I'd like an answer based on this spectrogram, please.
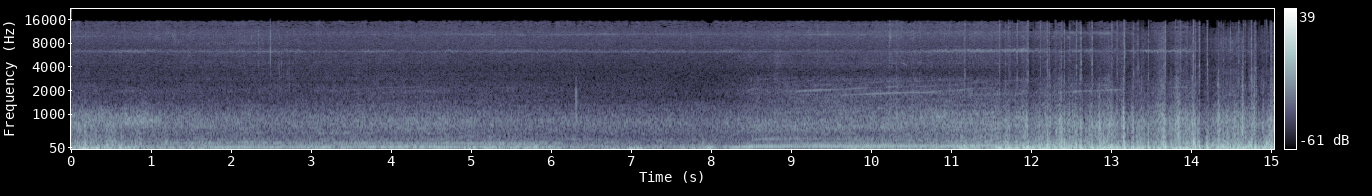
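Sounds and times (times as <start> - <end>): wind buffeting microphone: 0.0 - 8.5, 9.3 - 15.0
car engine accelerating: 0.0 - 15.0.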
